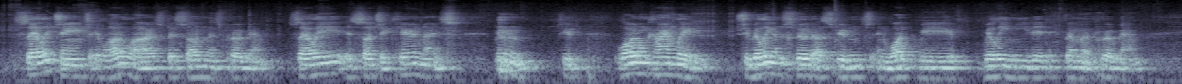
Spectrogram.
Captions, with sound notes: Sally changed a lot of lives, they saw in his program. Sally is such a caring, nice, (clears throat) excuse me. Loyal kind lady. She really understood us students and what we really needed from that program.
